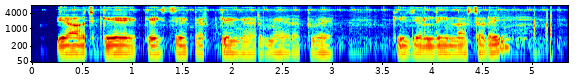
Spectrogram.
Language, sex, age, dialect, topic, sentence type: Magahi, male, 51-55, Central/Standard, agriculture, question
